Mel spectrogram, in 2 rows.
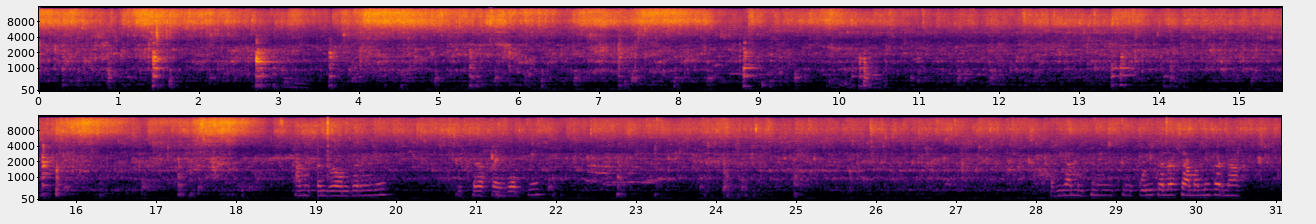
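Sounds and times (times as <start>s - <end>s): chicken sizzling in hot oil: 0.0s - 31.0s
spoon scraping and knocking a pot: 13.4s - 14.2s.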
